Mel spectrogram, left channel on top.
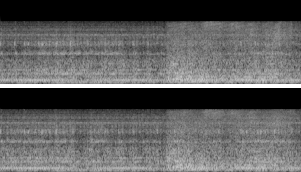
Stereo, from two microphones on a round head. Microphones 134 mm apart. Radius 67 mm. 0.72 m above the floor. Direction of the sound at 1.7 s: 5° right (ahead or behind).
